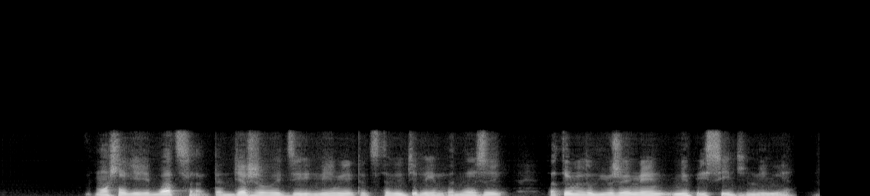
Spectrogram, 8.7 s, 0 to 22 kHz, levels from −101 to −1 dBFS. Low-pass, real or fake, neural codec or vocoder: 7.2 kHz; fake; codec, 16 kHz, 0.5 kbps, FunCodec, trained on Chinese and English, 25 frames a second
